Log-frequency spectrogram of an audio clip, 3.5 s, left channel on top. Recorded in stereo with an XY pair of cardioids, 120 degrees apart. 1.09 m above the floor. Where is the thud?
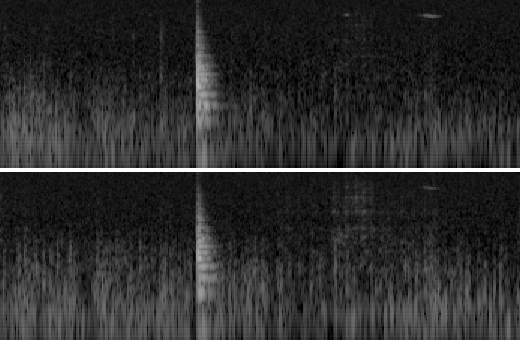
50° left, 1.3 m.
